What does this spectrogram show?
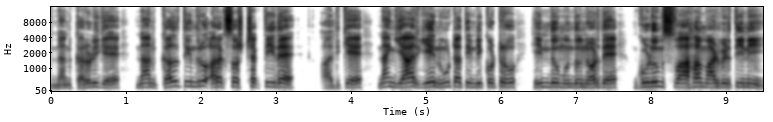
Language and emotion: Kannada, happy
